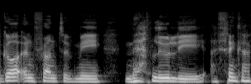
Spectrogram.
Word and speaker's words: Mehluli: I've got in front of me Mehluli. I think I pronounced that right.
